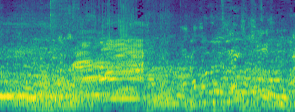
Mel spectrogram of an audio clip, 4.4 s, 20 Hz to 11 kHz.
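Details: Sahiwal bull at Ambari market, Netrokona, Bangladesh, on 8 November 2024. A short, rising, arched moo lasts under a second near the middle, surrounded by dense market crowd noise and talking.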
